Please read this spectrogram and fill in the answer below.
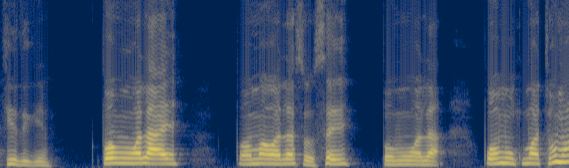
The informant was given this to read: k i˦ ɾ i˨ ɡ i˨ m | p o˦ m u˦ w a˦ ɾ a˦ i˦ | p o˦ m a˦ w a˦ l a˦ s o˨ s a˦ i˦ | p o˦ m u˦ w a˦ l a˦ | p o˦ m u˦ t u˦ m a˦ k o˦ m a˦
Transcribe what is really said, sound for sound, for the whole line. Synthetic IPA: k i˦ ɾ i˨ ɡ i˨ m | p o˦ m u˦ w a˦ l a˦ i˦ | p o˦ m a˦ w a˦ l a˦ s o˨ s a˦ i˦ | p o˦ m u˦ w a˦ l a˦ | p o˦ m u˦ k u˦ m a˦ t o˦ m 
